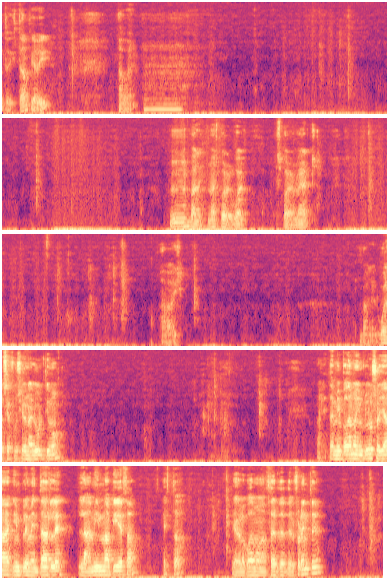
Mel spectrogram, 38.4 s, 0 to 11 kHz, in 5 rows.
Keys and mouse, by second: 5.1-14.9 drag, 6.8 Tab, 14.9 Tab, 15.3 middle click, 16.0 right click, 16.7 alt+right click, 17.5 s, 18.5 click, 18.8-20.9 middle drag, 19.1 Tab, 20.9-22.7 drag, 22.7-24.3 middle drag, 24.3-26.9 drag, 26.9-36.7 middle drag, 35.1 Tab, 36.7-38.4 drag, 38.0 alt+q.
